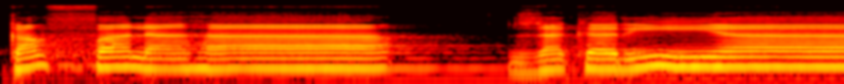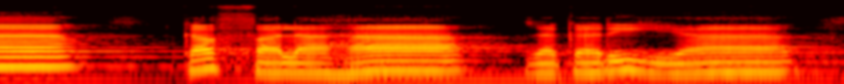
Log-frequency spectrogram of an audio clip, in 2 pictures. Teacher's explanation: الف مدہ ہے، خالی الف سے پہلے حرف پر زبر ہے. الف مدہ کو ایک الف کے مقدار یعنی 1 سیکنڈ لمبا کریں گے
